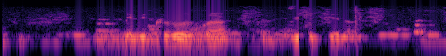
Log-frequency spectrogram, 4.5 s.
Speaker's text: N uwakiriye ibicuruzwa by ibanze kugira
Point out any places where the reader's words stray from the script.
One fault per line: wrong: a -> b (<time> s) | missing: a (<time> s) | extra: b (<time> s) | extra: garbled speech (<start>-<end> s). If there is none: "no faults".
missing: uwakiriye (1.2 s)
missing: ibanze (2.9 s)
